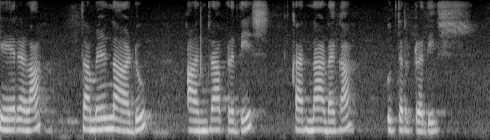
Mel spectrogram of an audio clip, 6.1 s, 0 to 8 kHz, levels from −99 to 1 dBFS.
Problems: none marked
